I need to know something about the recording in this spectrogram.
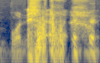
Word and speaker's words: Bone: Jadi biosecurity practices in beef farm in Bone Regency, Bone ya, maaf, Bone jadi dibacanya Bone.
